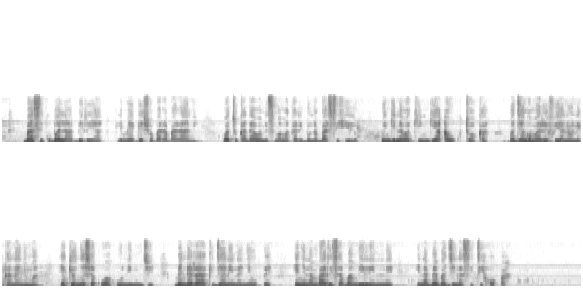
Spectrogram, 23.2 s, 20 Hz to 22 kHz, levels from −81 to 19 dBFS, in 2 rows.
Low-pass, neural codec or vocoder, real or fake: 7.2 kHz; vocoder, 44.1 kHz, 128 mel bands every 512 samples, BigVGAN v2; fake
